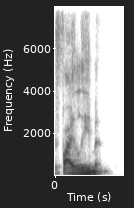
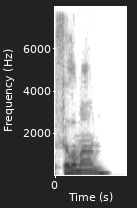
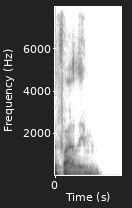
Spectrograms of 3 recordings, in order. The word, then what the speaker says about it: Philemon: This is the letter of, I pronounce it Philemon. Sometimes people pronounce it Philemon, but I pronounce it Philemon.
